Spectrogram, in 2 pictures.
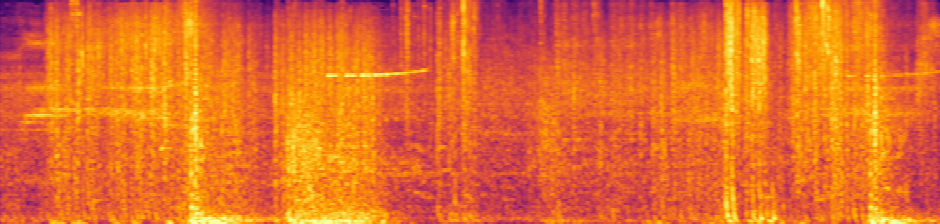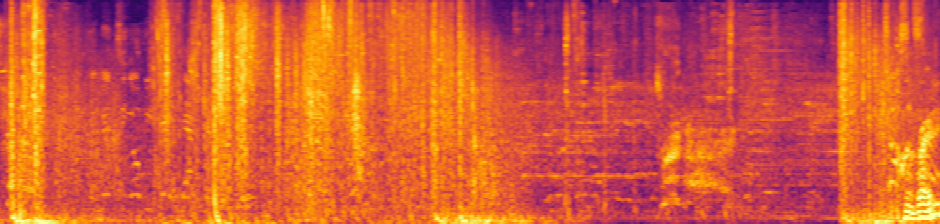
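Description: Gunfire in a Call of Duty match, bursts of shots and rapid automatic fire at varying distances, irregular and fairly quiet, with a player's voice talking over parts of it.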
